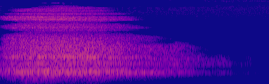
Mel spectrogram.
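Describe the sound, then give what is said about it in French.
Deep breathing in through the nose and out through the mouth during a calming exercise: one soft, faint, airy rush of breath that tapers off into silence in under two seconds. “Prends une bonne inspiration par le nez et une bonne expiration par la bouche.”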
